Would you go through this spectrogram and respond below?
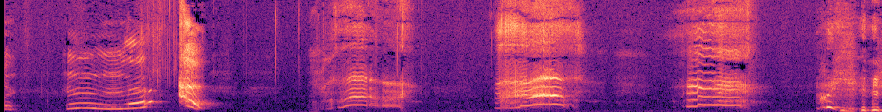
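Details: Seven-month-old cat talking indoors: a run of drawn-out, rising and bending meows, about five separate calls spaced a second or so apart, with a person's soft voice nearby.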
